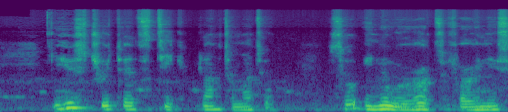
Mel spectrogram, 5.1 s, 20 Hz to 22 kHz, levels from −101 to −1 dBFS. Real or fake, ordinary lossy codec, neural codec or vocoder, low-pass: real; Opus, 32 kbps; none; 14.4 kHz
